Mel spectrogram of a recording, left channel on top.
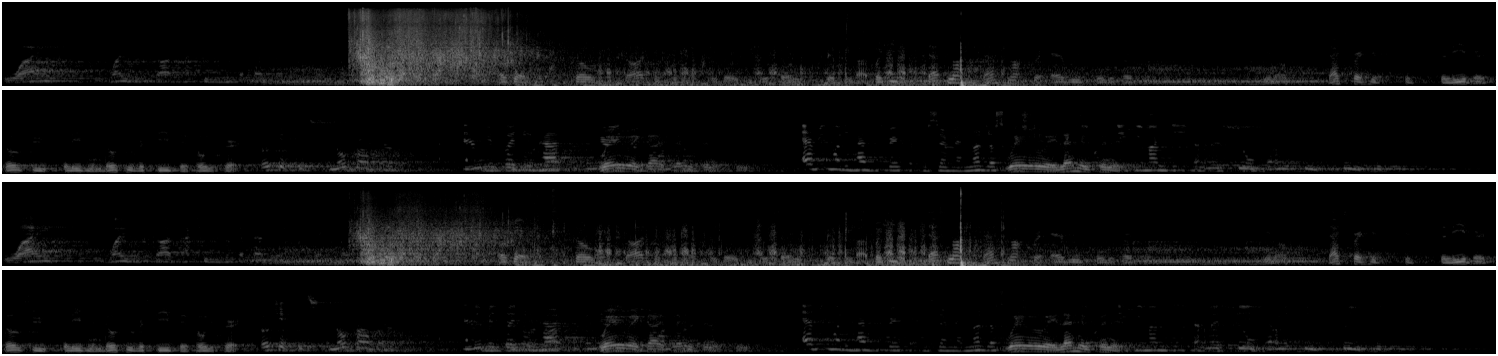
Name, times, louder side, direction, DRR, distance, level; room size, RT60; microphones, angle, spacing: voice 1, 0.0-4.6 14.5-14.6 17.5-19.0 19.5-22.2 26.8-28.7, right 1 dB, 55° right, 2 dB, 2.9 m, -56 dB
sound 1, 2.4-13.2, right 1 dB, 35° right, 3.7 m, -57 dB
sound 2, 3.5-5.5 5.9-6.4 7.8-7.9 8.3-8.4, left 6 dB, 65° left, 0.6 m, -38 dB
voice 2, 5.0-5.3 5.6-5.9 6.2-11.5 12.6-12.9 13.3-17.3 20.9-22.4 25.0-26.3, right 1 dB, 15° right, 6 dB, 0.6 m, -49 dB
sound 3, 5.1-10.4, right 3 dB, 85° right, 0.7 m, -47 dB
voice 3, 19.5-20.6 20.9-21.9 22.9-25.5 26.1-27.5, left 3 dB, 35° left, 9 dB, 0.8 m, -56 dB
25.0 x 24.0 x 9.6 m, 2.7 s
head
